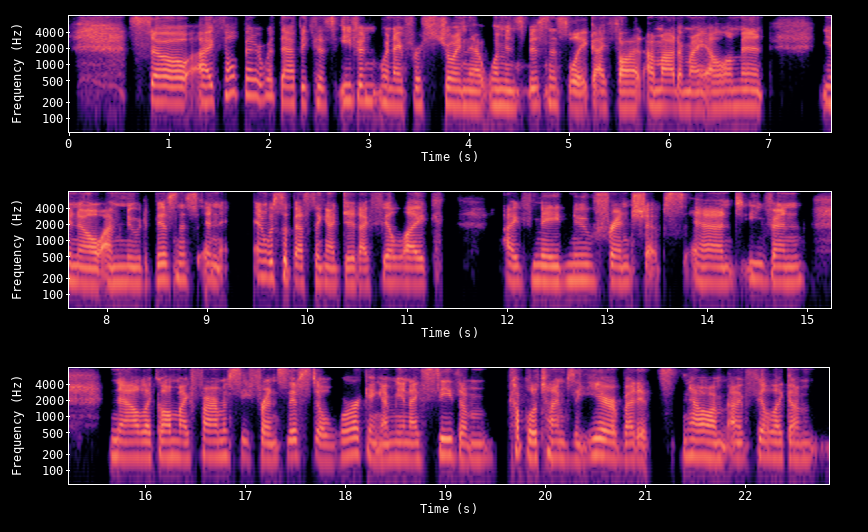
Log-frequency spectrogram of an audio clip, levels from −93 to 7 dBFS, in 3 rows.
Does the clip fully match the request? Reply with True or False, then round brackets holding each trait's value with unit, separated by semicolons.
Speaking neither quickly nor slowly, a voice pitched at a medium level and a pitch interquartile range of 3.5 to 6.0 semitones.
False (195 wpm; 175 Hz; 2.5 semitones)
